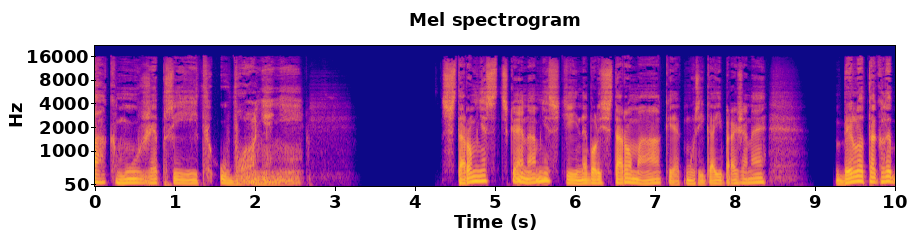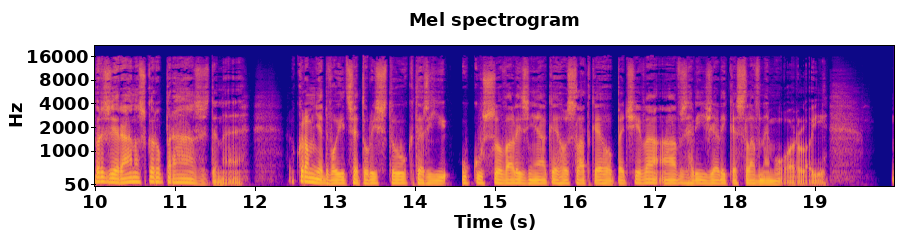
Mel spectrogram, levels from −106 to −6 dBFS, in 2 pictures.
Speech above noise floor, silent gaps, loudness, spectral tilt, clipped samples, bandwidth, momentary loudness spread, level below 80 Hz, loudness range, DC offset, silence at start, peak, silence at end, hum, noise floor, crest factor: 37 dB; 3.33-4.26 s, 9.00-9.24 s; -23 LUFS; -5.5 dB/octave; under 0.1%; 16.5 kHz; 10 LU; -38 dBFS; 5 LU; under 0.1%; 0 s; -2 dBFS; 0.55 s; none; -59 dBFS; 22 dB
